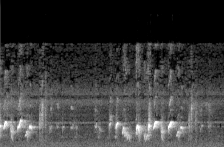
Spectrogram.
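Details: An old, aggressive wild Stripe-throated bulbul answering a caged decoy; fast, jumbled warbling phrases of bright chirping notes, a short burst, a pause, then a longer rolling run.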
